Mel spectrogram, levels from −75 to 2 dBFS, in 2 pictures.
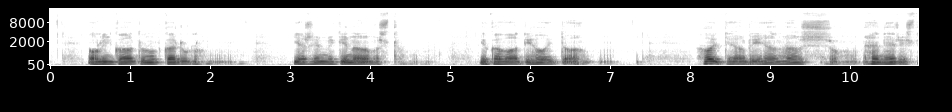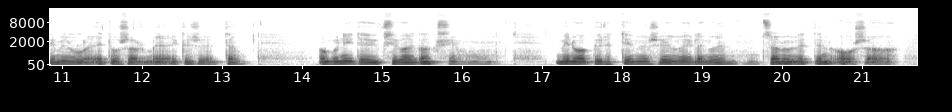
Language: Finnish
